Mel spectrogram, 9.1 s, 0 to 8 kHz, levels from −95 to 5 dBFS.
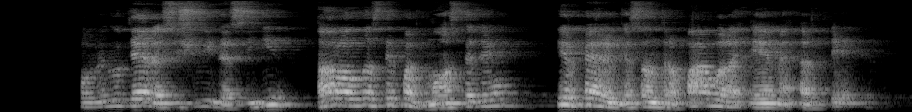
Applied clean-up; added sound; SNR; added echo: none; none; none; reverberation time 0.6 s.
